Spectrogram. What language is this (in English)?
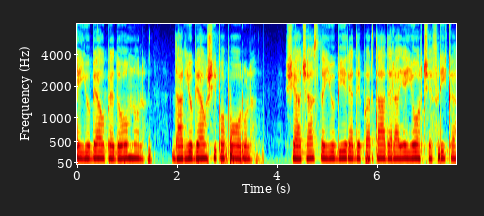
Romanian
